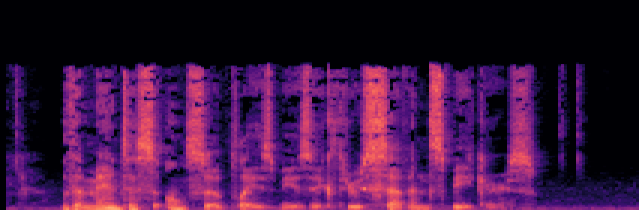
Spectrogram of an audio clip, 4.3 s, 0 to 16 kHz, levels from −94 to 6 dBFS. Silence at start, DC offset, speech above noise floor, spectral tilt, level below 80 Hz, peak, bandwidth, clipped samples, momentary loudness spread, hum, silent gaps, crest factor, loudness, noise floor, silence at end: 0.4 s; under 0.1%; 32 dB; -3.5 dB/octave; -50 dBFS; -4 dBFS; 11.5 kHz; under 0.1%; 10 LU; none; none; 20 dB; -22 LUFS; -55 dBFS; 0.7 s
